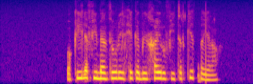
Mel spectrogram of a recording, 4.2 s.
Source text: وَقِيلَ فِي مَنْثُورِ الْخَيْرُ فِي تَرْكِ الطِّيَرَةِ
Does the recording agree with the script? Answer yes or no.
no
